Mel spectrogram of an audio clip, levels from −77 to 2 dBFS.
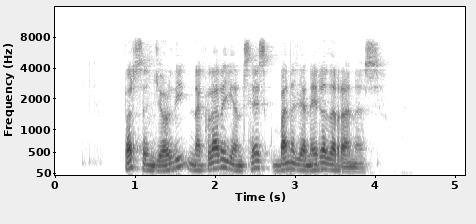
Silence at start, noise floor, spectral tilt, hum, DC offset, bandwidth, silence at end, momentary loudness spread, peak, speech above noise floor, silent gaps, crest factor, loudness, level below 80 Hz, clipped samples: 0.9 s; -84 dBFS; -5 dB/octave; none; under 0.1%; 8.2 kHz; 1.05 s; 8 LU; -8 dBFS; 58 dB; none; 20 dB; -27 LUFS; -62 dBFS; under 0.1%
